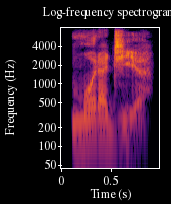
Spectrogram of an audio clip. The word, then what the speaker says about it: moradia: A palavra que você procura é moradia.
